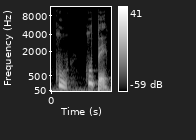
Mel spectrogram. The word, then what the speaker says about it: couper: Okay, when you combine this O and U together, you will get the sound OU. Okay, couper.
